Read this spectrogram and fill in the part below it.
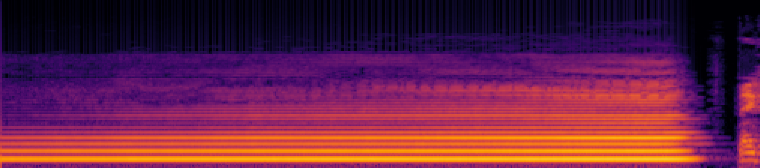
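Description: A saxophone low C, with lips tightened to start from the faintest breathy tone, swells into a steady, full, reedy note with rich overtones, played alone for several seconds before stopping abruptly.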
